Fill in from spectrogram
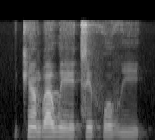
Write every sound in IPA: t͡ʃã˦ba˦weː˨t͡sɪ˦ fo˨vi˦˨

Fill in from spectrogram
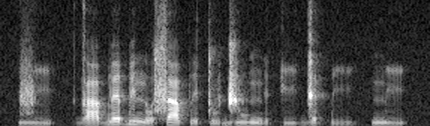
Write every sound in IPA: vi˨ | ɡaː˨bɛ˦ɓɪ˦no˨ sa˦pɪ˨tu˨d͡ʒuː˦ ŋɪ˨ki˨˦ɡɛ˦k͡pi˨ | mi˨

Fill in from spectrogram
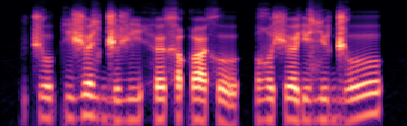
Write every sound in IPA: t͡ʃoːkiʒœz d͡ʒœʒiːhœ xə qʷœːxo | ʁʷɐʃœːɾʲœzy d͡ʒoː

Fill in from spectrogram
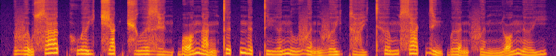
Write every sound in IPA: və̰˧˨wsa˦˥t̚ hwə˧jt͡ɕa˦˥k̚t͡ɕu˧ə̯zɛ̤˨˩n ɓɔ̰˧˥na̰˧˨ŋt̪ə˦˥t̚ nə˦˥t̚t̪i˨˦ə̯nu˨˦və̰˧˨n və˨˦j ka̤˨˩jt̪ʰə˧msa˦˥k̚ zḭ˧˨ɓə̰ː˧˨nfə˧˩nɲɔ̰˧˥ nə˨˦j

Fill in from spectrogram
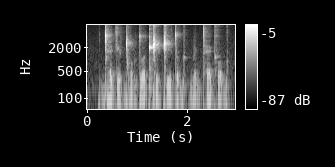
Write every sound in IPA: ɡ͡ǀɛtʲo ɡ͡ǀoɡtlot ǁiǁitʊɡ | bɛɡtʰɛkʰoɡ

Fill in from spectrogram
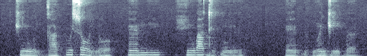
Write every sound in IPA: t͡ʃĩ˦wi˨ ɡaː˧kʷɨ˦so˦˨no˧ | ɛ̃˦mi˦ | hĩ˦wa˦dɨ˨ ɓũ˧ɾɨ˦ | ɛ̃˧ ɓɨ˨ɡʷɛ̃˦ d͡ʒĩ˨ɓə˧

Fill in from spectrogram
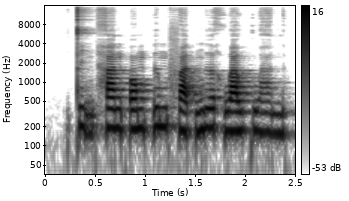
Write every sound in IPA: t̪ḭ˧˨ŋ ha˧nʔɔ˨˦m ʔɨ˧mfa˨˩t̚ ŋɨ˧ə̯hwa˨˦wkwa̤˨˩n

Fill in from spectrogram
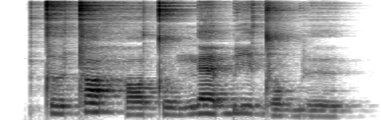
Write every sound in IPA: tɯ˨tɒ˦ hɔ˨tu˨ŋɛ˦ɓi˦ do˨bʉ˨

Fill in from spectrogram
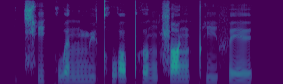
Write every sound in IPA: t͡ɕʰi˧˥kwə˧˥n my˨˩kʰwɔ˥pʰɤ˨˩ŋʂɑ˥ŋ pʰi˧˥fe˧˥ɪ̯

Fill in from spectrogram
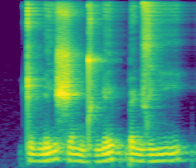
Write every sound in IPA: ʈiɭɳi ʃɐmdʏɡɳeb ɓɐɳzi

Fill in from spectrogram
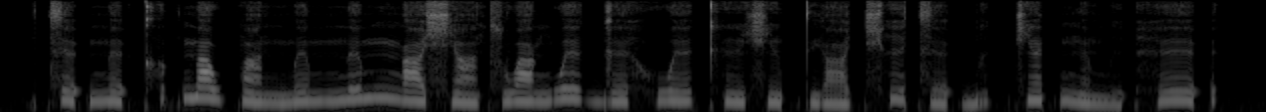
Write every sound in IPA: t͡se˨ʔn̪e˨ʔkʰə˦k̚n̪a˥˧w pã˨˩nme˧mn̪e˦m ŋa˧ɕã˨˩t͡swa˧ŋwe˥˧ ɡe˧ hwe˦kʰĩ˧ ɕĩ˨p̚t̪ja˨˩ t͡ɕʰi˥˧t͡se˨ʔbi˦k̚ɕẽ˦t̚ ŋẽ˨˩m i˨ʔhe˦ʔ

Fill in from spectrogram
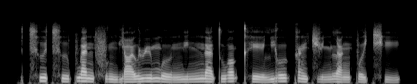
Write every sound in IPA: t͡sʰɹ̩˥˩ t͡sʰɹ̩˧˥pwa˥˩n fʊ˨˩ŋ jɑ˧˥ʊ̯ ɻɻ̩˥mo˨˩ʊ̯ n̪i˧˥nn̪ä˥˩ t̪wɔ˥kʰe˨˩ɪ̯ ljo˥ʊ̯kɑ˨ŋ t͡ɕy˧˥nlɑ˧˥ŋpɤ˧˥ t͡ɕʰi˨˩˦

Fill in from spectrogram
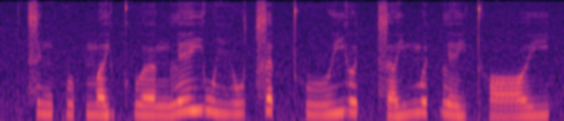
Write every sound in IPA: t͡sɪ˨ŋkʷɐ˨p̚mɐ˨j kʷʰœː˨ŋ le˥jwiː˨˧w t͡sɐ˥t̚t̪ʰuː˨˥jɵ˨˥t̚ t͡sɐ˨˥jmɵ˥t̚ le˨jt̪ʰɔː˨˧j

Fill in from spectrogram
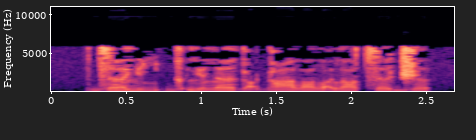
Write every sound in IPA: d͡zɜlʲəʎḭ ɡə̰lʲə lɜɡɑ̰ ɡɑlˠʊlˠə̰lɒ t͡səd͡ʒə

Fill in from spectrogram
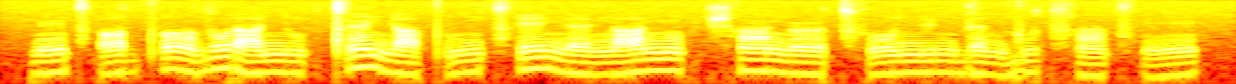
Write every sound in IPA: ɾẽ˩˧t͡sʼɑ˩˧dpʼɑ̃˥˩do˦˥ ɾa˩˧ɲu˨˩ʔ tʼɛ̃˦˥ɲa˨˩pʼu˩˧ŋ t͡sʼe˦˥ŋɛ˨˩ŋa˩˥ ŋũ˧ʔt͡ʃʰã˧ŋə˞˨˩ t͡sʼo˩˥ ɲy˦˥ŋdɛ˥˩nɡu˦˥t͡sʰã˧ t͡sʼẽ˩˥

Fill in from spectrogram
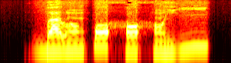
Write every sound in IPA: ɡ͡ba˨lɔ̃˨k͡pɔ˧ hɔ˨hɔ̃˨ji˨˦

